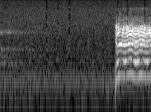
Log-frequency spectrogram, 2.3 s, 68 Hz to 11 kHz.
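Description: A pause in which only a soft, steady held note of the accompaniment sounds, then about 1.7 s in an operatic tenor voice comes back in loudly with a wide vibrato, crying out 'Desdemona!'.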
